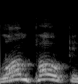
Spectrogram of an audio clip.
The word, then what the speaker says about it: Lompoc: And Paul is in the thriving city there of Lompoc, and you got to say it like Polk, like the Cowboys.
